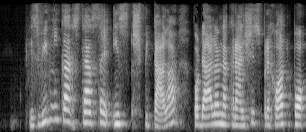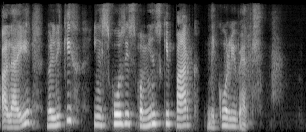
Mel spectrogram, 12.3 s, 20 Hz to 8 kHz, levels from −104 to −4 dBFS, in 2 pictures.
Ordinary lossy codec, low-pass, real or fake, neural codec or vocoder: AAC, 32 kbps; 7.2 kHz; fake; codec, 16 kHz, 4 kbps, X-Codec, HuBERT features, trained on LibriSpeech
